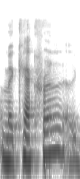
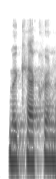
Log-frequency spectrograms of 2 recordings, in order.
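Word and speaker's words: McEachern: my name is mcran is spelled g a i l mcran is spelled MC EA c h e r n so it looks like murn and your your I'm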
